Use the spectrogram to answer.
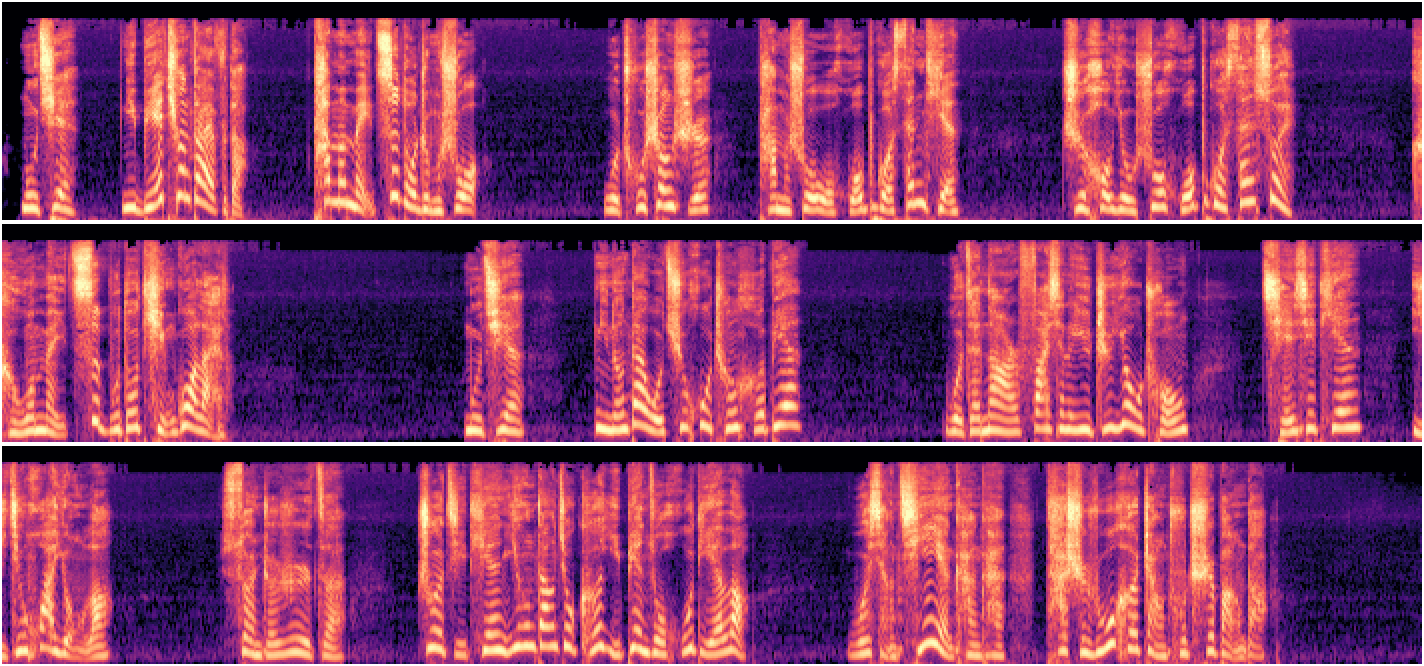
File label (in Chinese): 女 卡通角色 少年; 可爱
